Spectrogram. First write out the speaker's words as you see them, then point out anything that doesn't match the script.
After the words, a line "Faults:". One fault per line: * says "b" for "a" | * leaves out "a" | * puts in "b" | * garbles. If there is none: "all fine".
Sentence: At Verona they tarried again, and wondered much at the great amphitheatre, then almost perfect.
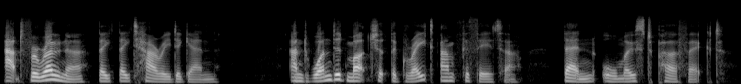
At Verona they they tarried again, and wondered much at the great amphitheatre, then almost perfect.
Faults:
* puts in "they"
